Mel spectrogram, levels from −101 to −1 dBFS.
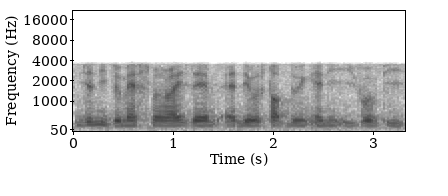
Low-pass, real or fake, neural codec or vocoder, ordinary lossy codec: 3.6 kHz; real; none; Opus, 16 kbps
